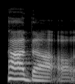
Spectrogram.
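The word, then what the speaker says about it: Zara: Sarah, ich habe das wirklich mit mehreren Videos habe ich das recherchiert, spricht man wirklich Thada aus. T-H-A-D-A. Thada. Ist aus Spanien, spricht man so aus.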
